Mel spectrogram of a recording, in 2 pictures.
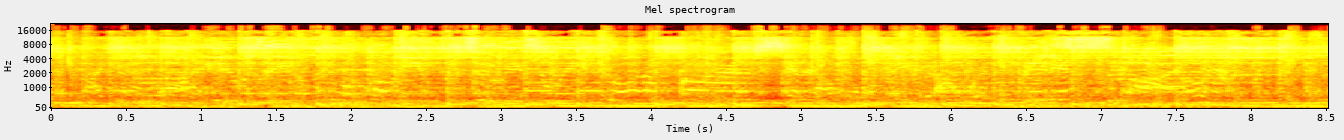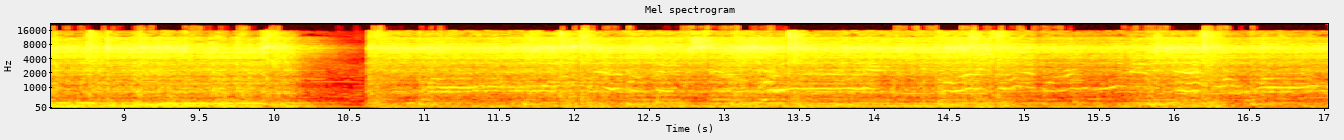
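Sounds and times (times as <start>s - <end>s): rock music with singing: 0.0s - 17.0s.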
